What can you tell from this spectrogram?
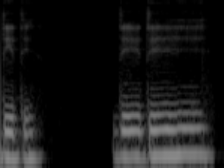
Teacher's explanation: जैसे हम ई का उच्चारण करें, ई, जैसे हम बोल रहे हैं दीदी, दीदी, तो ई आ रहा है। तो ई तो पहले छोटे से चालू हो रहा है, लेकिन बाद में चल के ई बड़ा हो जा रहा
